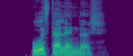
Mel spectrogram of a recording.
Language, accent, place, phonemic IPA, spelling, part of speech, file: German, Germany, Berlin, /ˈoːstɐlɛndɪʃ/, osterländisch, adjective, De-osterländisch.ogg
- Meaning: of Osterland; Osterlandish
